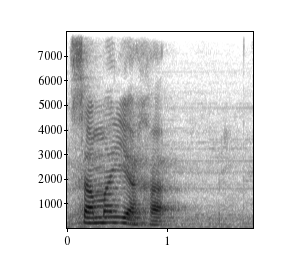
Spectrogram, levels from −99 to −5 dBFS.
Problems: constant background noise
